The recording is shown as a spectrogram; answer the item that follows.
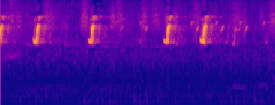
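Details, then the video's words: Common quail giving brief, bright clipped notes in pairs, each spaced about a quarter second apart, with faint twittering between them. "Перепел. Перепёлка. Голоса птиц"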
